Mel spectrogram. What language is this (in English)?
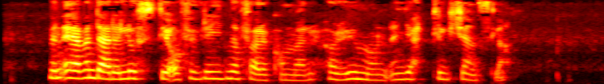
Swedish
